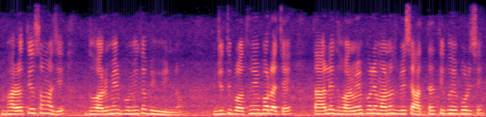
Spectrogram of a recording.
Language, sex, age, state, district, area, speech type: Bengali, female, 30-45, West Bengal, Nadia, rural, spontaneous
